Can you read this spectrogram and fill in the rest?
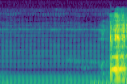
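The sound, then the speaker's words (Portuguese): A single short, loud burp erupts near the end after a near-silent stretch with a low steady hum, rough and throaty. “bom proveito, pá.”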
